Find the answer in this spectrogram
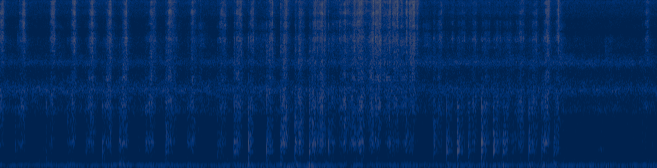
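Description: Faint, quick taps and scratches of an acrylic paintbrush dabbing and flicking paint onto a canvas panel, several strokes a second, busiest in the middle stretch.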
